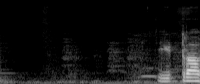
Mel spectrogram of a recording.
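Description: Background music cuts off at the start, leaving a faint low rumble of a vehicle cabin idling in stopped traffic; a man's voice starts near the end.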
